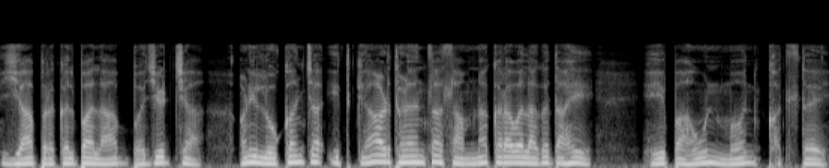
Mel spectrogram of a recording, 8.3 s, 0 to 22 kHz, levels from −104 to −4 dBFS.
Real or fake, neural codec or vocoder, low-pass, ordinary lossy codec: real; none; 7.2 kHz; none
